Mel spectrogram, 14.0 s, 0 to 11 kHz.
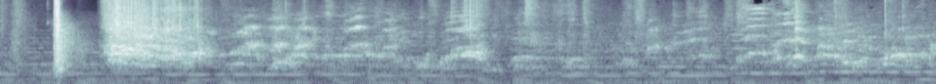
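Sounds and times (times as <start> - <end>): background music: 0.0 - 14.0
sharp smack: 0.8 - 1.4
people screaming and shouting: 0.8 - 14.0.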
